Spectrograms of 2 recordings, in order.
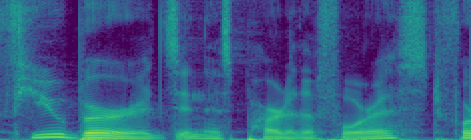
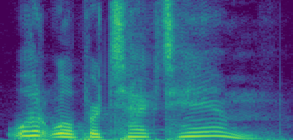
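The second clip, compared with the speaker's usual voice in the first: much higher, louder worried question; Dorothy fearing for Toto; anxious; 11 semitones higher, 5 dB louder than usual. A narrator's reading. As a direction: plead for the dog's safety. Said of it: "said the girl anxiously".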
